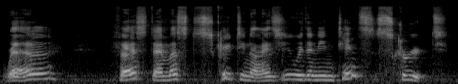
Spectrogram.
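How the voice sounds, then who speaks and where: Someone doing a doddering, very slow old pawnbroker. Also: mid-range voice, gravelly, fairly bright tone, exaggerated voice. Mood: fussy, doddering. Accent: imitation British. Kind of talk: 1950s British radio comedy acting.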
